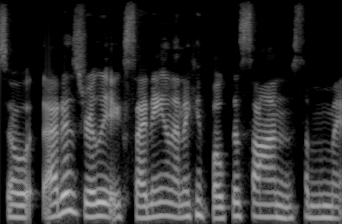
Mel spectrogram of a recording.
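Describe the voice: The speech moves at a fast pace, recorded with a dry, close sound and no echo. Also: woman.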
